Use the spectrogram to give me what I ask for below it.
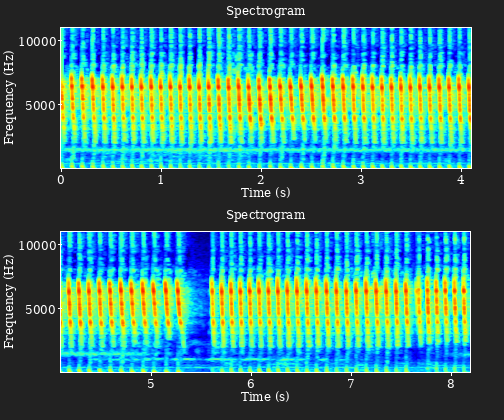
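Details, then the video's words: Song of a bar-winged prinia, ciblek gunung, in clear ngebren nembak style for cage bird training and luring: fast repeated high notes, a brief pause near five and a half seconds, then more. "kicauan burung ciblek gurun untuk masteran & pancingan - suara jernih ngebren nembak"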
